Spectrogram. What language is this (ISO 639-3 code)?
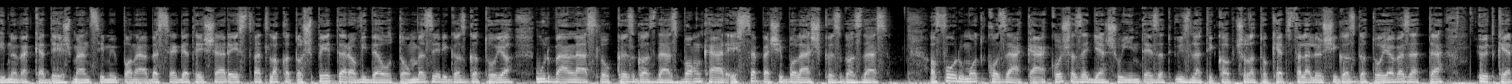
hun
